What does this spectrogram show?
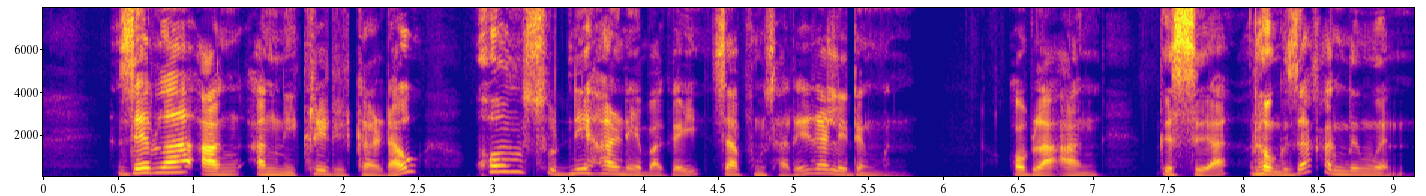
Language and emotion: Bodo, happy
